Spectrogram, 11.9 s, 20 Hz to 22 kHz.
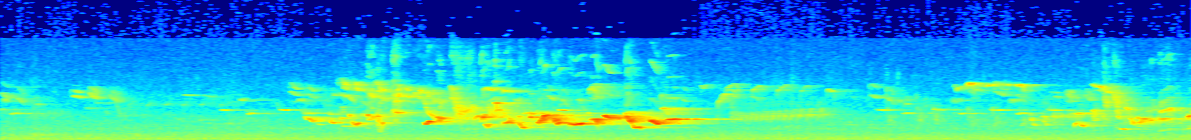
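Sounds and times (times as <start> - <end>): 
Eurasian blackcap song: 0.0 - 11.9.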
